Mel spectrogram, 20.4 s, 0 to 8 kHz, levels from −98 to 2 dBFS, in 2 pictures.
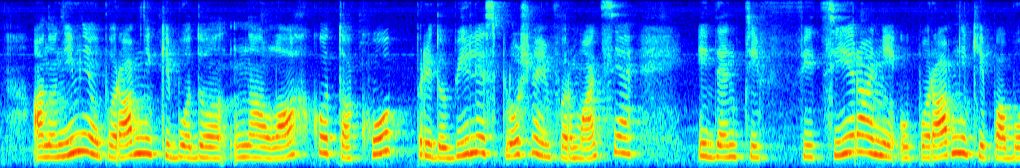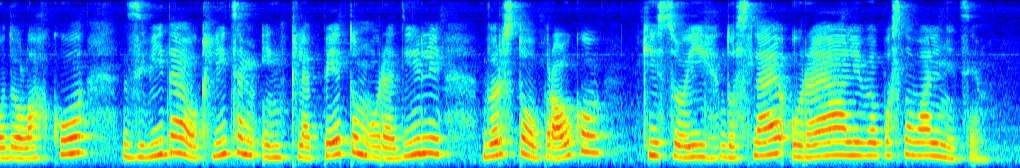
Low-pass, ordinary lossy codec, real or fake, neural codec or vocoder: none; none; real; none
